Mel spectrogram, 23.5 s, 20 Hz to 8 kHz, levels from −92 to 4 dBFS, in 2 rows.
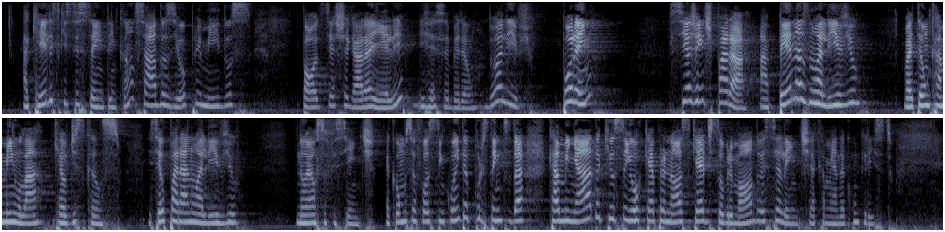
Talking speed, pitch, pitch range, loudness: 165 wpm, 235 Hz, 205-275 Hz, -31 LUFS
